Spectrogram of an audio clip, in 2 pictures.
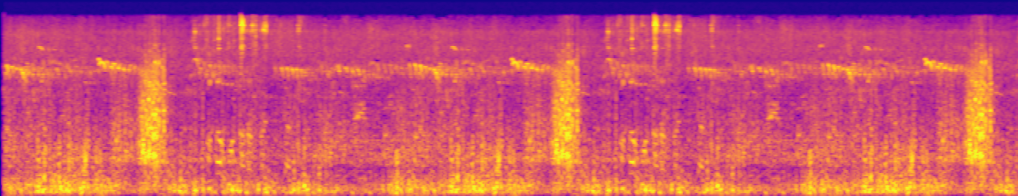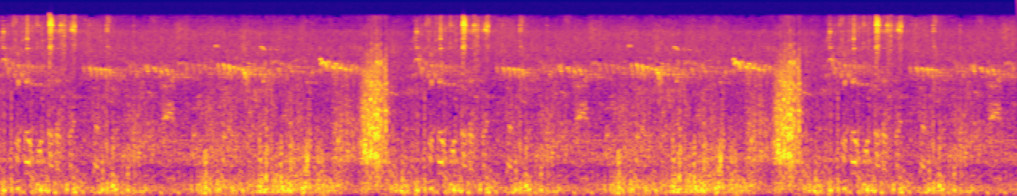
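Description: An added background audio track with a steady clip-clop-like rhythm and a sharp accent repeating about every four seconds.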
